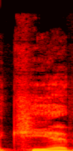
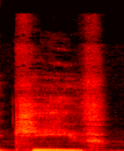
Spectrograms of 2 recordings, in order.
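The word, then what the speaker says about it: Kyiv: yeah this decided that we don't say Kiev anymore we say Kiev you know just like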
